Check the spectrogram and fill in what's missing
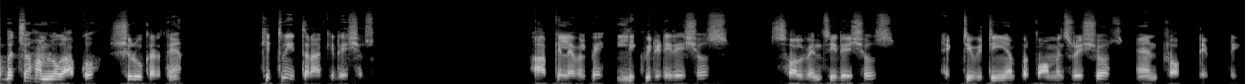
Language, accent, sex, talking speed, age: Hindi, native, male, 110 wpm, 30-49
